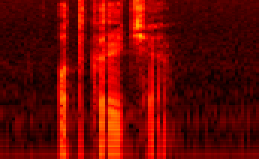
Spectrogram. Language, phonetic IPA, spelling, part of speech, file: Polish, [ɔtˈkrɨt͡ɕɛ], odkrycie, noun, Pl-odkrycie.ogg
